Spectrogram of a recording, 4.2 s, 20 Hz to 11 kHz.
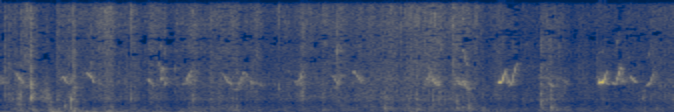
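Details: Young Wyandotte chicks of Silver Laced, Gold Laced and Gold Laced Blue varieties, May 2022, with a newly given bell: scattered high, brief peeps over low rumbling and shuffling noise.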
